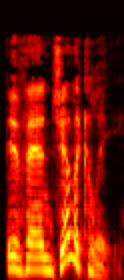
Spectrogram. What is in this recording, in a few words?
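"evangelically", British English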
